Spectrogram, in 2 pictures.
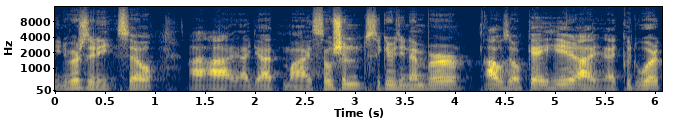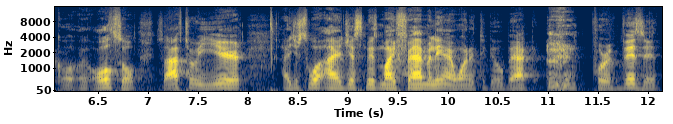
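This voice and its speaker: A man's voice: on the high side, sharp tone, smooth. A man from Morocco with a Moroccan accent, speaking English as a second language, giving his testimony as a guest preacher in church, with frequent restarts and light humor. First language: Arabic. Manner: halting, with frequent repeated starts and light humor.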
